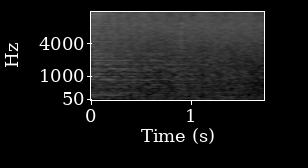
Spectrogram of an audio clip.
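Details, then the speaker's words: Leak-down test on the Briggs & Stratton engine of a Craftsman ride-on mower that smokes heavily; a steady rushing hiss of air escapes with near 100% cylinder leakage, and the cause was a blown head gasket. "It's pretty much 100% leakage, isn't it? Alright, so where's that noise coming from?"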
